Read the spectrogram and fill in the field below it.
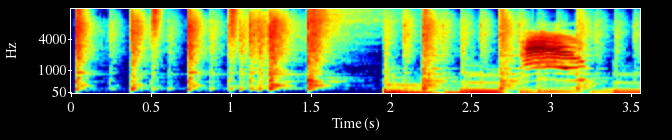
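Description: A cat lets out a single drawn-out, wavering meow near the end, clear, following a run of short sharp knocks and sustained tones.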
